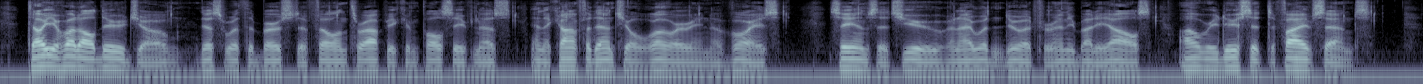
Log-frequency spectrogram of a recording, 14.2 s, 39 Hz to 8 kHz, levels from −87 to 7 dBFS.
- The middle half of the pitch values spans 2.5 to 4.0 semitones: Yes, average, 3.3 semitones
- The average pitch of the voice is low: Yes, very low, 85 Hz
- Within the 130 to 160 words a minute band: Yes, average, 150 wpm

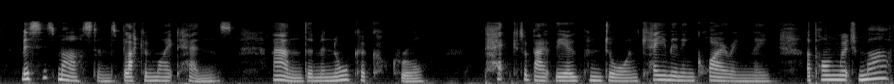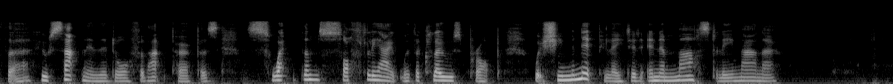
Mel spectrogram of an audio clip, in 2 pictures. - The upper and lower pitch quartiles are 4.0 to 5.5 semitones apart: Yes, average, 4.8 semitones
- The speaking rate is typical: Yes, average, 150 wpm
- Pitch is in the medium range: Yes, medium, 175 Hz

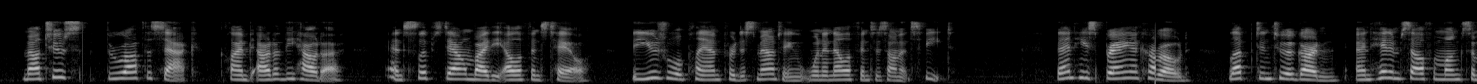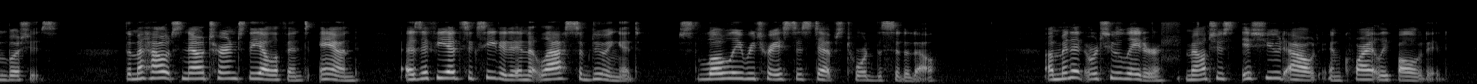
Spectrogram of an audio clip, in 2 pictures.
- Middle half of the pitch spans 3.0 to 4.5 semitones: Yes, average, 4.1 semitones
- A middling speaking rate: Yes, average, 165 wpm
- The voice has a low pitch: No, high, 245 Hz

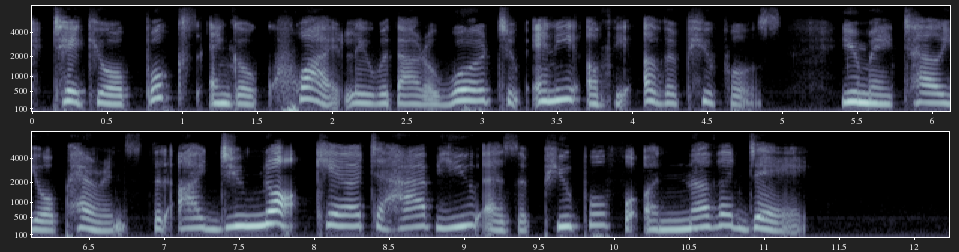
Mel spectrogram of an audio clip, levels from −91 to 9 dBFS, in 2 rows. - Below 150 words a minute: No, average, 165 wpm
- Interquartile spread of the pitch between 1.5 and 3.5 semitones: No, average, 4.8 semitones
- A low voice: No, high, 235 Hz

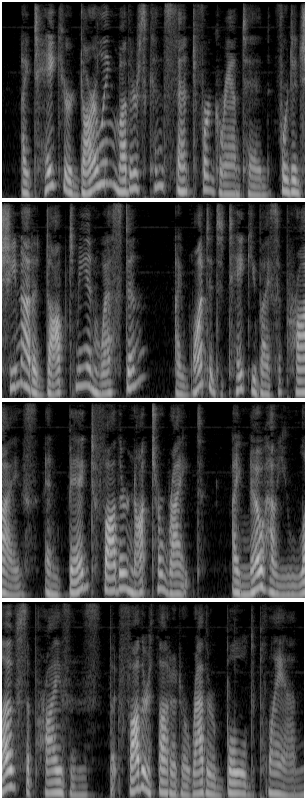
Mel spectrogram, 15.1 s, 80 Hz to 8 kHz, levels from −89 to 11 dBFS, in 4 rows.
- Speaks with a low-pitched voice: No, medium, 165 Hz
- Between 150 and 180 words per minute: Yes, average, 170 wpm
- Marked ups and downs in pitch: Yes, wide, 6.8 semitones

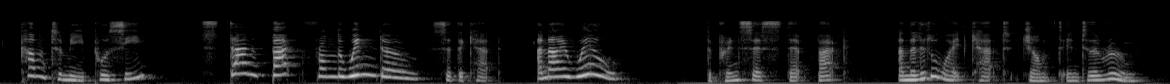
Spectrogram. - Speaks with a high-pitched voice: Yes, high, 245 Hz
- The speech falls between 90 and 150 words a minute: No, average, 160 wpm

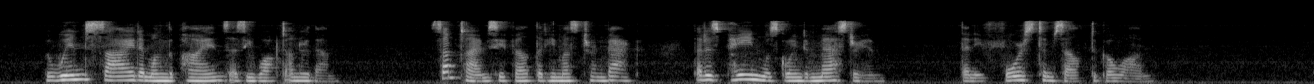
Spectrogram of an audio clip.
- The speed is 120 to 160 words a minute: Yes, average, 155 wpm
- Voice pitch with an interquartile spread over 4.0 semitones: No, narrow, 2.6 semitones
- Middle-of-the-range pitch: Yes, medium, 170 Hz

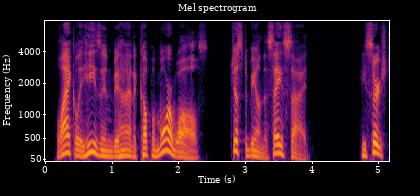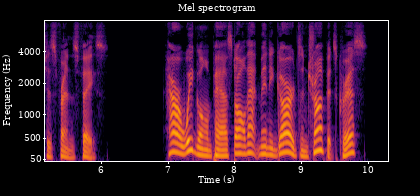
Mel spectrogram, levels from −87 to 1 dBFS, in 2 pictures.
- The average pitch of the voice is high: No, medium, 140 Hz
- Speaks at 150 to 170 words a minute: No, average, 185 wpm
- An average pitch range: No, wide, 7.4 semitones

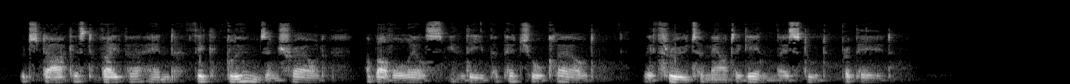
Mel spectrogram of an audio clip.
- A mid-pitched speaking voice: No, low, 120 Hz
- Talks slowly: Yes, slow, 120 wpm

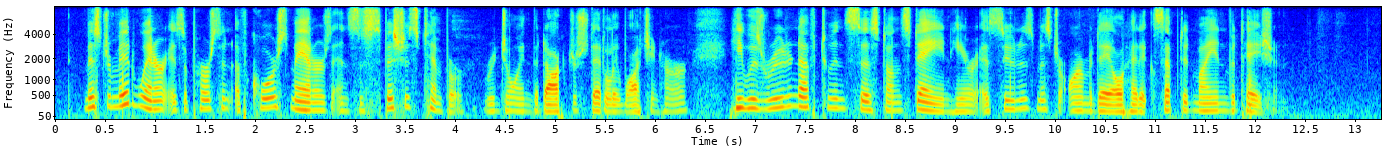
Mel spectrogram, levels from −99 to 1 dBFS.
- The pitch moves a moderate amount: No, wide, 5.7 semitones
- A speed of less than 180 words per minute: Yes, average, 160 wpm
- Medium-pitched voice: Yes, medium, 160 Hz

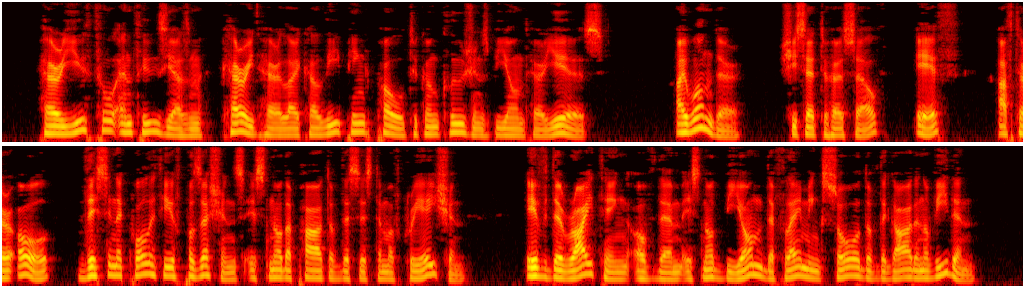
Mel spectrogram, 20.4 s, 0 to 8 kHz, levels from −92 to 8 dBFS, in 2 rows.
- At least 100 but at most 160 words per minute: Yes, average, 155 wpm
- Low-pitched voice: Yes, low, 115 Hz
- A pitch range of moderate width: No, wide, 5.7 semitones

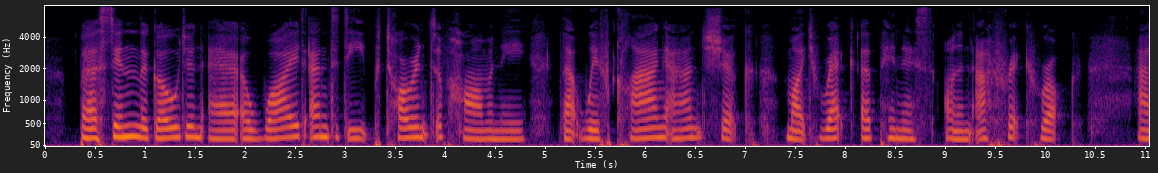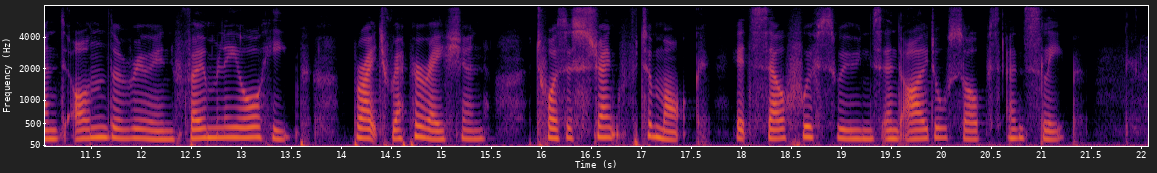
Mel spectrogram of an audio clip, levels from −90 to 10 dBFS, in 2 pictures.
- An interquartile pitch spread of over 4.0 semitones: No, narrow, 2.4 semitones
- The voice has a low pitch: No, high, 195 Hz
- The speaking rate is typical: No, slow, 125 wpm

